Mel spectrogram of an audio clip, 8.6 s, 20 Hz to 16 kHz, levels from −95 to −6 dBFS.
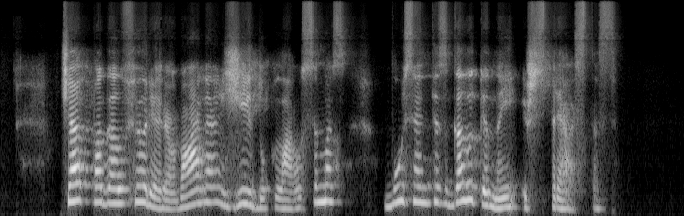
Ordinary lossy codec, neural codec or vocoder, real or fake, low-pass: Opus, 16 kbps; autoencoder, 48 kHz, 32 numbers a frame, DAC-VAE, trained on Japanese speech; fake; 14.4 kHz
